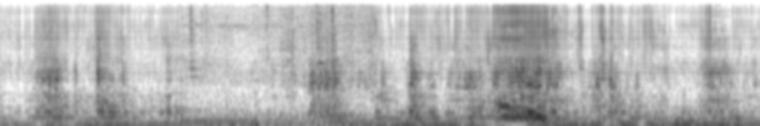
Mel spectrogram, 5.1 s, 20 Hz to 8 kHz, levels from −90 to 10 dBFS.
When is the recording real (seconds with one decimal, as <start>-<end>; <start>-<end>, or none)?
1.2-2.5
